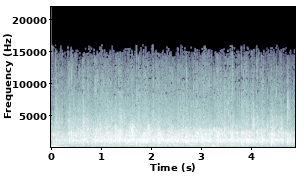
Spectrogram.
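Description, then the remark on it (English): A large audience at an IMSA motorsports gathering in the Elkhart Lake area applauds steadily, a dense, continuous wash of clapping that stays loud and even from start to finish with no voices breaking through. “Wow, what a fantastic crowd.”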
